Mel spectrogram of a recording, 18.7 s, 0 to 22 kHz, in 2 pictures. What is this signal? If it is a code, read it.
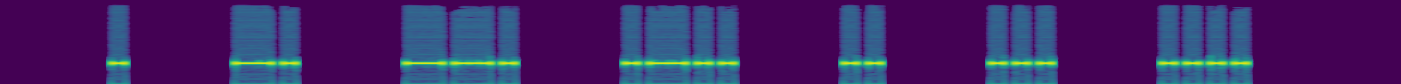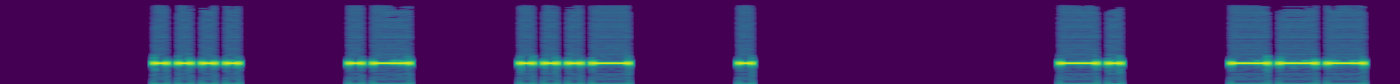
Morse code, heard as a keyed tone, about 15 wpm, spaced as for 8 wpm, 1000 Hz. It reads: ENGLISH HAVE NO
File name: qotdfiles / 8wpm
